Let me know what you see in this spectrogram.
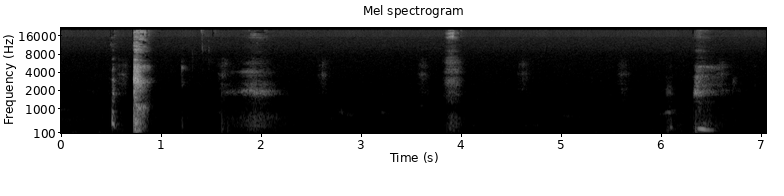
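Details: Sneezing from dust allergy while cleaning: three sharp sneezes, each preceded by a quick in-breath, with soft breathing between them, a bout of repeated sneezing.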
